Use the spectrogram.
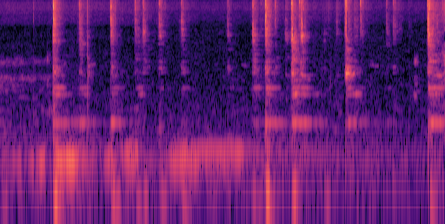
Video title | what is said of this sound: Audio- Free Channeled Messages From Spirit + Paid Readings (See Description Box For More Info) | I don't even know if you can hear that, but I was bored tapping on a soda can,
